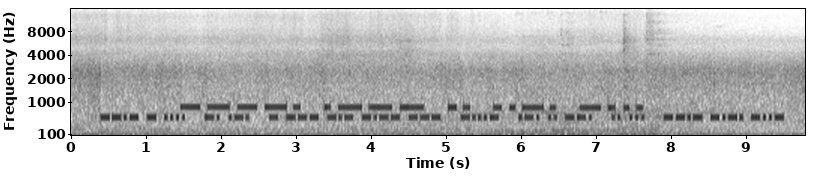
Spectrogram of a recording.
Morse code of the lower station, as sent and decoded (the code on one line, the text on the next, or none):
--.- - .... / -. .-. / - --- -.- -.-- --- / -...- / .-. .. --. / .. ... / --.- -.-. -..-
QTH NR TOKYO <BT> RIG IS QCX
